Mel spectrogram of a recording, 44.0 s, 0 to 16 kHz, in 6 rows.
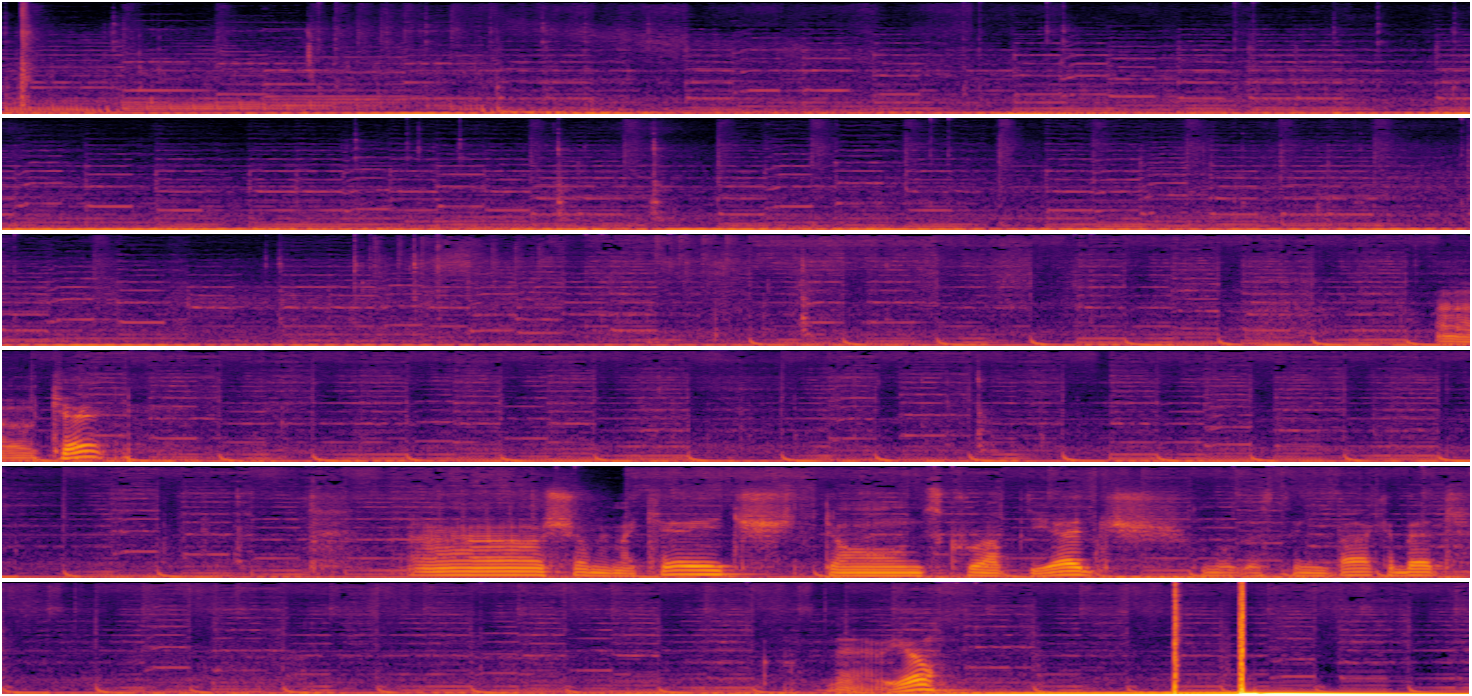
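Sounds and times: background music with bass line: 0:00.0 - 0:44.0.

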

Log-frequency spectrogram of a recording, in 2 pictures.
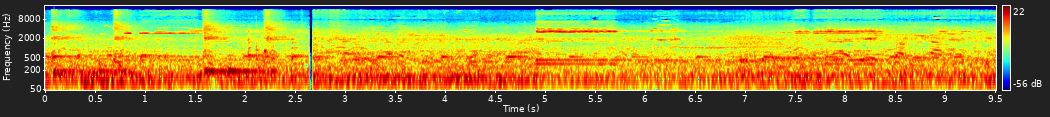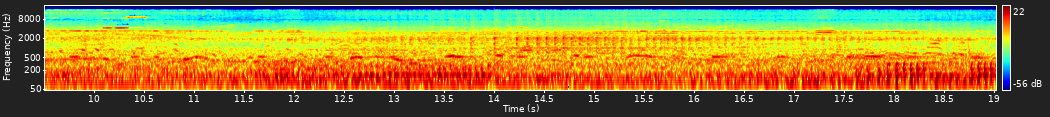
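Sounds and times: crowd talking: 0:00.0 - 0:19.0
motorcycle traffic: 0:00.0 - 0:19.0
vehicle horn: 0:04.9 - 0:06.0.

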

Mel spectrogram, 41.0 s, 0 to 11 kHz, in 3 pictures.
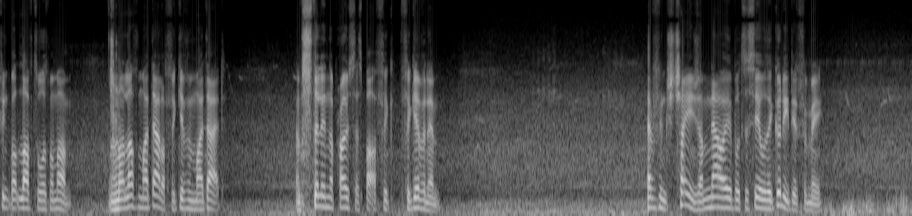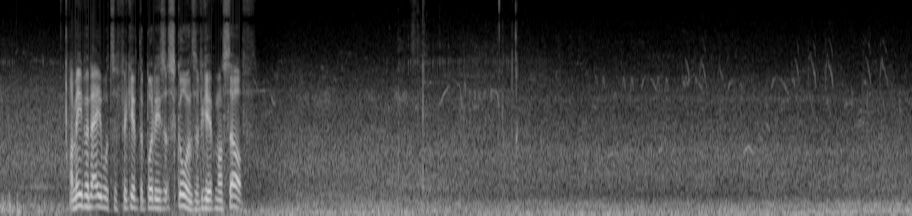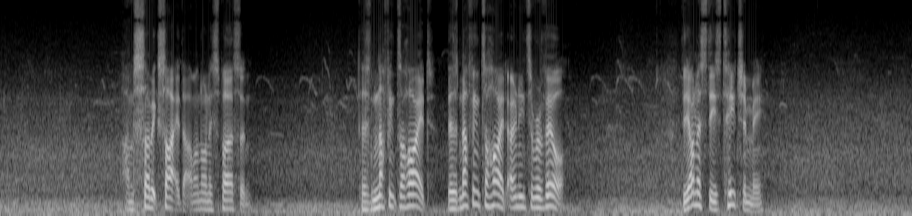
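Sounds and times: thin bird calls: 0:06.8 - 0:09.7, 0:17.0 - 0:27.9, 0:28.6 - 0:40.3
wind buffeting microphone: 0:11.6 - 0:15.2, 0:16.4 - 0:30.0.

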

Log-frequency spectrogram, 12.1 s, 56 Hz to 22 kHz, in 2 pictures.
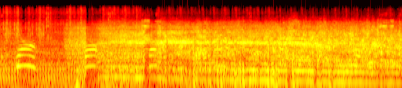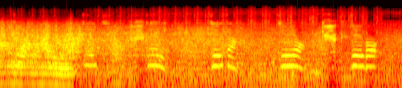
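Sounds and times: rocket motor firing: 0:00.4 - 0:11.7.

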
